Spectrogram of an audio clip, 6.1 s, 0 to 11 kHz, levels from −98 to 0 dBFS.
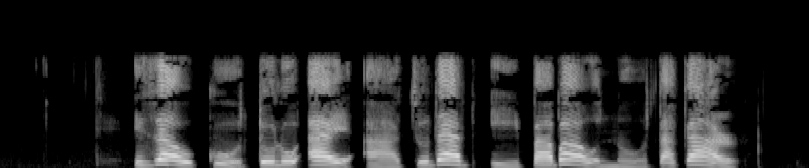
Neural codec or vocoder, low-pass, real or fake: none; 7.2 kHz; real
